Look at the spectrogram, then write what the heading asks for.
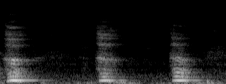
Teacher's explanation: ह उच्चार करताना फुफुसातील हवा तोंडा जोरात बाहेर फेकली जाते म्हणून त्याला महाप्राण असे म्हणतात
